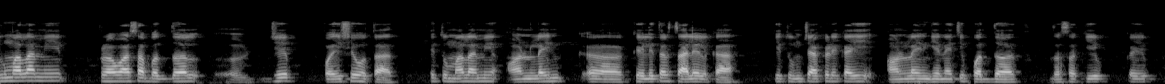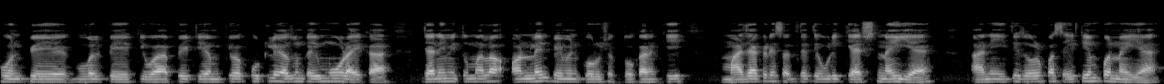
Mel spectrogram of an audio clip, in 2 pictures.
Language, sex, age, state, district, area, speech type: Marathi, male, 45-60, Maharashtra, Yavatmal, rural, spontaneous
